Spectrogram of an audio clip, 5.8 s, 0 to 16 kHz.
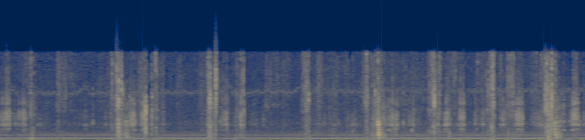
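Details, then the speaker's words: BMW 330i (E46), a brand-new idler pulley remounted on the water pump/alternator/power steering side after replacing a worn one, spun by hand: it turns almost silently, with no grinding or rumble, just light handling taps. "this is the idler pulley this is what a brand new iser pulley behaves and sounds like once is remounted onto the"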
